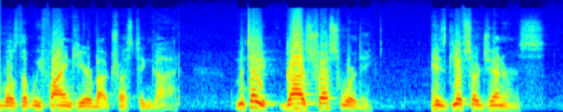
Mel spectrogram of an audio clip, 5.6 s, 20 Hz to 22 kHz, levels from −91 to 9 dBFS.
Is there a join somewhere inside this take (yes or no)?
yes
